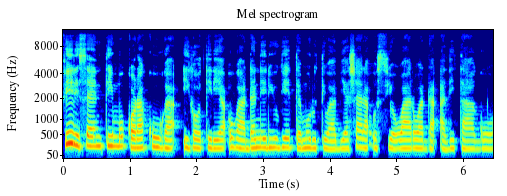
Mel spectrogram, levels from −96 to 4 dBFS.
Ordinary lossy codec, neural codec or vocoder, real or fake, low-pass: none; none; real; 10.8 kHz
